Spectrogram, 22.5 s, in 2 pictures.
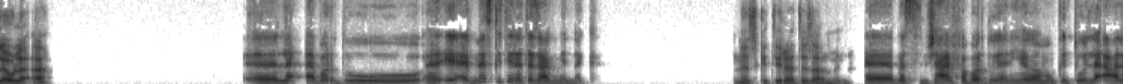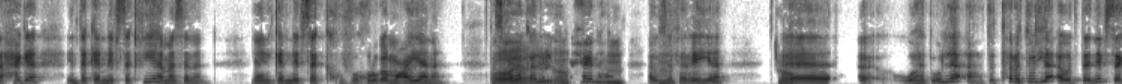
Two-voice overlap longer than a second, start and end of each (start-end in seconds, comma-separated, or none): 16.1-18.0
